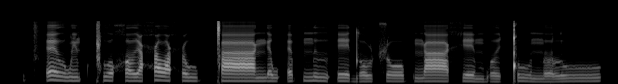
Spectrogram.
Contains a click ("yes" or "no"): yes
